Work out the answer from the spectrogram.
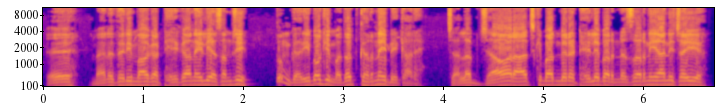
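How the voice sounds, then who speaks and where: A man's voice: mid-range voice, brisk, dry recording, natural voice. Man playing greedy, bullying merchant boss, dry sound. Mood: harsh, bullying. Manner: haughty, blunt, scolding.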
